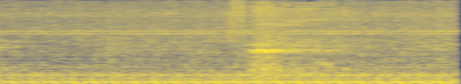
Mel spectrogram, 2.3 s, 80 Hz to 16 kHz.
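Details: Salvage-auction car started, being judged as a rebuild candidate. Deep, even V8 burble with a steady lumpy rhythm and no knocks or ticks; strong, healthy idle.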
